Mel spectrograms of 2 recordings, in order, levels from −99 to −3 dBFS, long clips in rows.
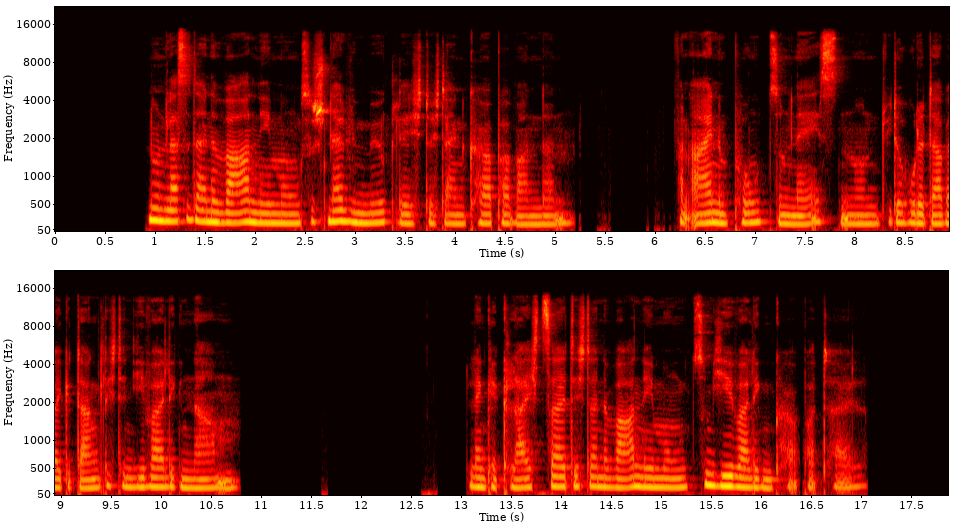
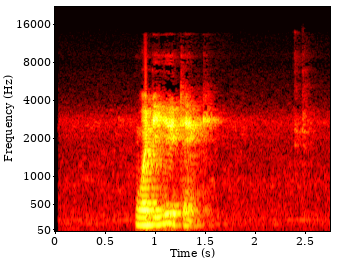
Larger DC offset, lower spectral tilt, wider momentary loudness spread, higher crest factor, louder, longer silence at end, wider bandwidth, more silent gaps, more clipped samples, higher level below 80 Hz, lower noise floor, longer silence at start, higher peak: neither; about the same, -5 dB/octave vs -6 dB/octave; second, 10 LU vs 14 LU; about the same, 22 dB vs 22 dB; second, -39 LUFS vs -16 LUFS; second, 0.8 s vs 1.1 s; first, 14.5 kHz vs 11 kHz; neither; neither; second, -68 dBFS vs -58 dBFS; first, under -90 dBFS vs -54 dBFS; first, 0.95 s vs 0.8 s; second, -20 dBFS vs 0 dBFS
